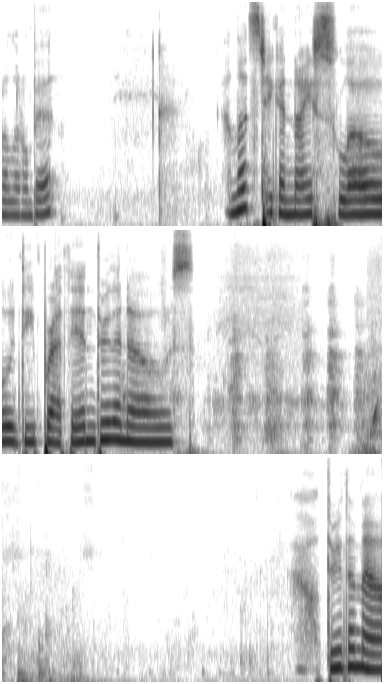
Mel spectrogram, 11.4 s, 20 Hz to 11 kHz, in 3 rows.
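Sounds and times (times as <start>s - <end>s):
speech: 0.0s - 0.6s, 2.2s - 5.8s, 10.9s - 11.3s
dog panting on the floor: 5.8s - 10.4s.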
